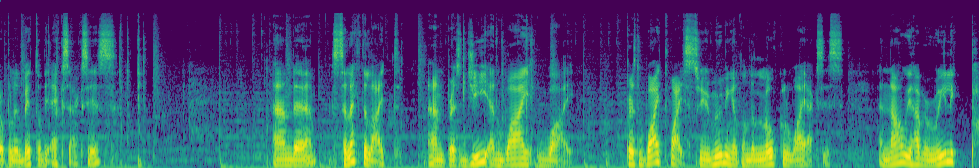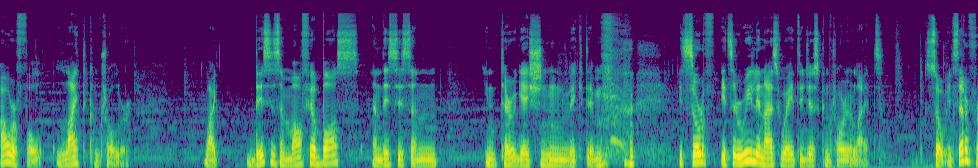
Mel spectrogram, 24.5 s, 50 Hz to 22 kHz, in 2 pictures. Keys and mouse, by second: 0.6 a, 1.5 s, 3.4 Tab, 3.7 click, 4.4 click, 5.0 click, 5.8 g, 23.7 middle click.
